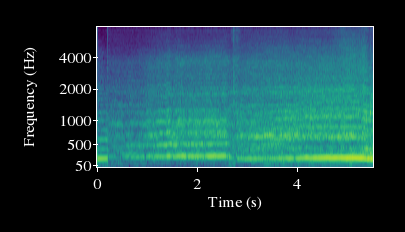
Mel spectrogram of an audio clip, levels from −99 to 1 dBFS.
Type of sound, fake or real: fake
